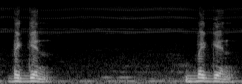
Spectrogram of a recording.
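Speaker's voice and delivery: "begin" with the weight on "gin"; light "be", stressed "gin" in "begin". Shown as a demonstration. Teacher models "begin" for learners, stress on GIN. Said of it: "यहाँ stress है गिन पर".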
